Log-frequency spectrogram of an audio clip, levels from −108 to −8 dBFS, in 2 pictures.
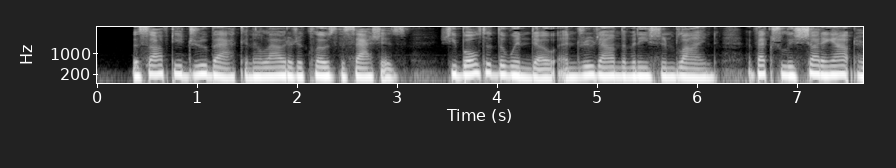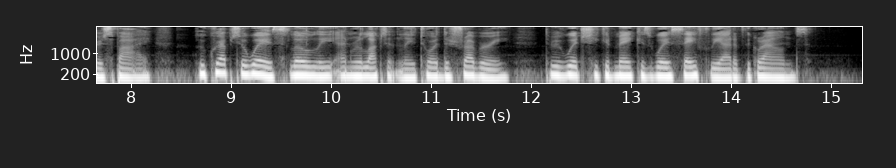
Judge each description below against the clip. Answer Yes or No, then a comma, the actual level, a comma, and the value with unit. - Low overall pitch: No, medium, 175 Hz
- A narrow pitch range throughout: Yes, narrow, 2.3 semitones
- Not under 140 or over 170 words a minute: No, average, 185 wpm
